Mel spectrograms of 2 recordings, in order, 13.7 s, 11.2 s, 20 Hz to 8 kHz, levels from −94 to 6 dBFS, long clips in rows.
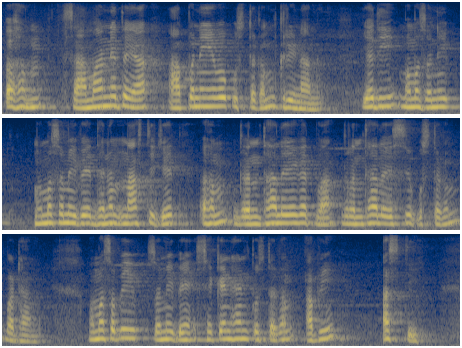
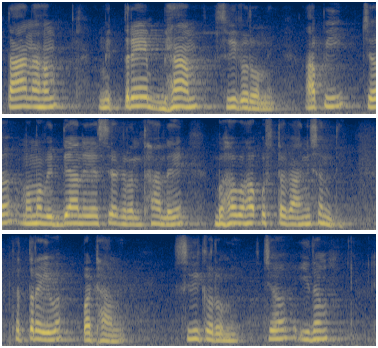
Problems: none marked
